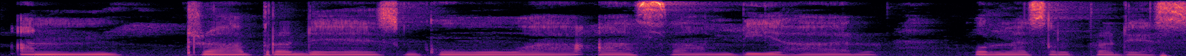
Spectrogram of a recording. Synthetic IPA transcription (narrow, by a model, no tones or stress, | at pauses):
an | dɾapɾadɛsɡowaːsambiɦar | urnasalpɾadɛs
